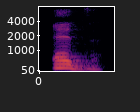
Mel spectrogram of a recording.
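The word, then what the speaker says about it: אד: écrit ici regardez ça ça se prononce aide et ça signifie vapeur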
